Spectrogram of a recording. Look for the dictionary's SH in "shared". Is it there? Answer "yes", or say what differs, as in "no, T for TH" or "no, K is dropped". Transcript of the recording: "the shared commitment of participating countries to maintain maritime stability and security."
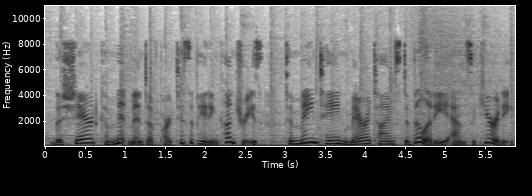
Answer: yes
